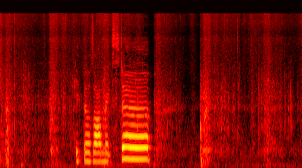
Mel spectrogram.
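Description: Small plastic pieces rustle and rattle as hands stir them in a plastic bowl.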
